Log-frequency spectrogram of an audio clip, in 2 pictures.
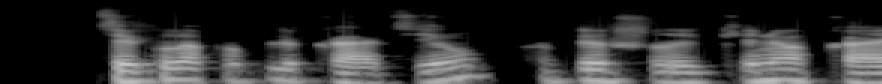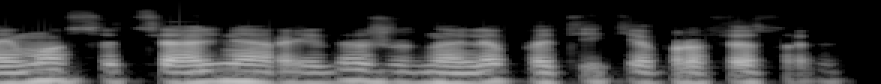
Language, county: Lithuanian, Alytus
